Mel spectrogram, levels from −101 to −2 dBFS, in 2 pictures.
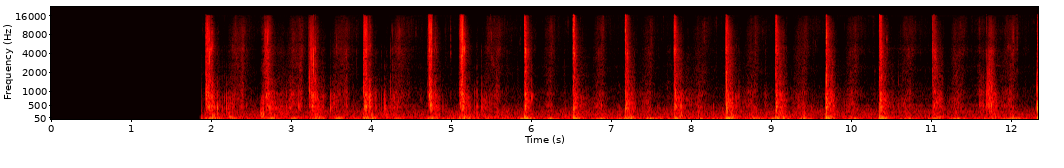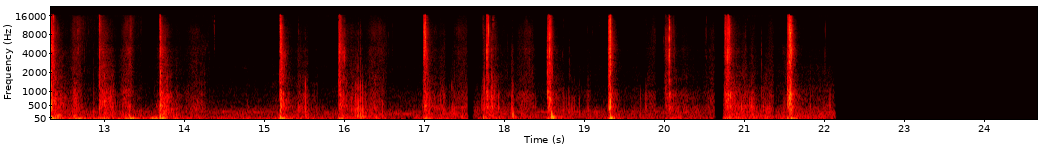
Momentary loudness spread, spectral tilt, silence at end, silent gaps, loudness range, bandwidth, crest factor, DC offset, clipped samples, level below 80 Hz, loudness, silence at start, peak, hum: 21 LU; -2 dB/octave; 2.55 s; 17.55-17.60 s, 20.64-20.71 s; 6 LU; 16.5 kHz; 36 dB; under 0.1%; under 0.1%; -60 dBFS; -50 LUFS; 1.85 s; -16 dBFS; none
